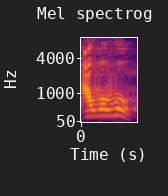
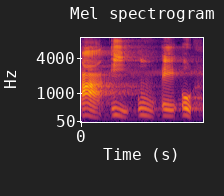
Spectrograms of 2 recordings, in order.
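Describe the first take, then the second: First: The vowels run together into one slurred sound. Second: Each vowel is articulated separately and clearly. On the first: The speaker calls it wrong. "Bukan awowo" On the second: The speaker calls it right. "Tapi tetap artikulasinya terjaga"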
